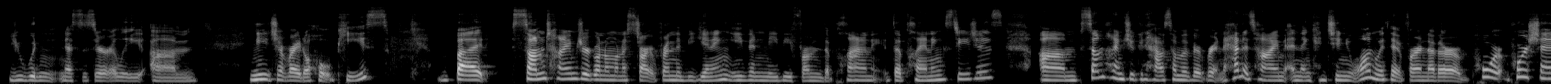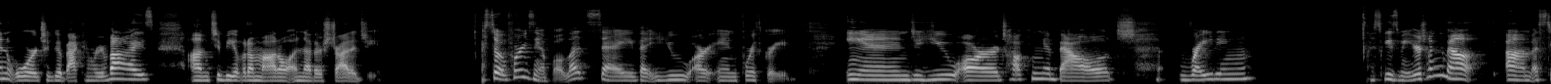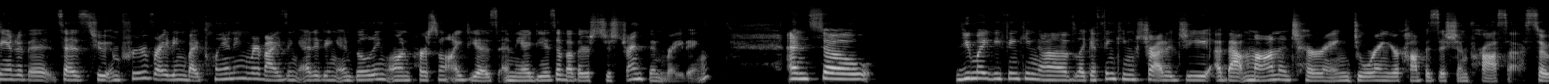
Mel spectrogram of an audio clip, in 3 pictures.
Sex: female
